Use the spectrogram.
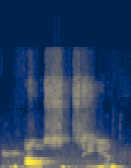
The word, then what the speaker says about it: ausziehen: It's not a z, it is a ts. Ausziehen.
